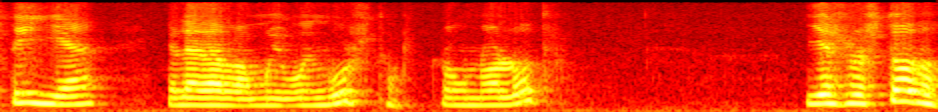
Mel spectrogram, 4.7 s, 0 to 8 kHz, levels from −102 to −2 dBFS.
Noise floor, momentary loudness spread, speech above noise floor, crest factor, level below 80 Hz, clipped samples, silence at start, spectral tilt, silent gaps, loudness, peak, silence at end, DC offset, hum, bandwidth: -50 dBFS; 14 LU; 35 dB; 16 dB; -54 dBFS; under 0.1%; 0.05 s; -6 dB/octave; none; -16 LUFS; 0 dBFS; 0 s; under 0.1%; none; 7.6 kHz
